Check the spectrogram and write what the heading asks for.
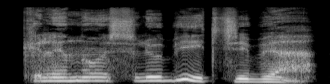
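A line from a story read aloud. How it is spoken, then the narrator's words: Hoarse, mocking voice. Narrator (Russian): раздался из его глотки сиплый издевательский голос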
